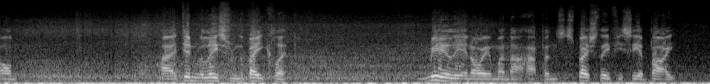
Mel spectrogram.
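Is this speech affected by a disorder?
No.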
